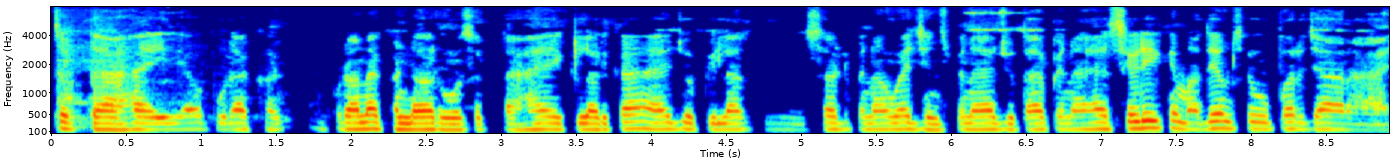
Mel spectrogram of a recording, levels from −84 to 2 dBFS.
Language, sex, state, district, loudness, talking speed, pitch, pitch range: Hindi, male, Bihar, Purnia, -18 LUFS, 230 wpm, 145 Hz, 145-150 Hz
